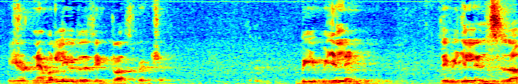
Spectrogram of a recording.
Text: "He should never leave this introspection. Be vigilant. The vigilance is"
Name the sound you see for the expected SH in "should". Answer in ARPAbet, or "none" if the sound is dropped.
SH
